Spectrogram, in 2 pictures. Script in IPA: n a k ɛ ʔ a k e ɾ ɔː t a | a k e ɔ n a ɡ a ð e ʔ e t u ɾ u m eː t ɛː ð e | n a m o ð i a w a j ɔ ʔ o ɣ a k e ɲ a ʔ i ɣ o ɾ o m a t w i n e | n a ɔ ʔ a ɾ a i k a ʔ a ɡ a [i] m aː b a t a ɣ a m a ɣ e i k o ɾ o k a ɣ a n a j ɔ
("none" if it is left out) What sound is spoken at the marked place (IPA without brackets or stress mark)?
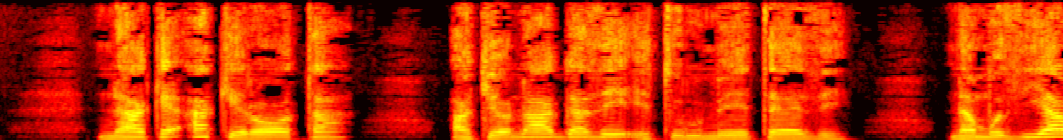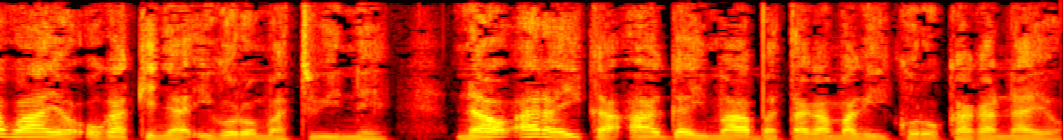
i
